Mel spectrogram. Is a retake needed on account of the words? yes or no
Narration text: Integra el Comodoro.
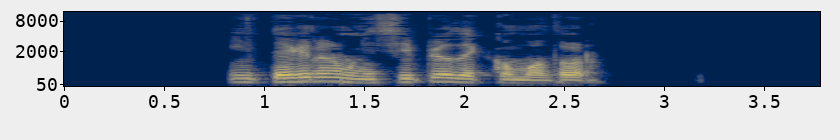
yes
